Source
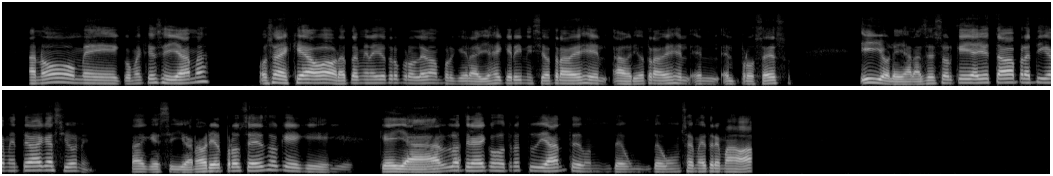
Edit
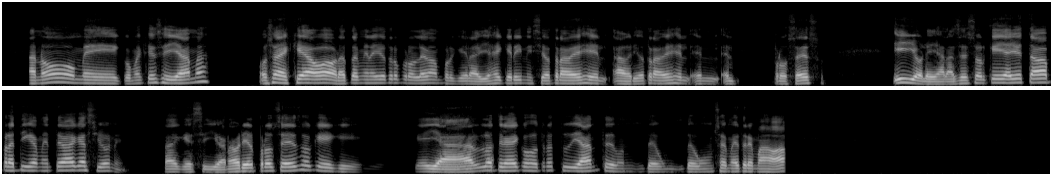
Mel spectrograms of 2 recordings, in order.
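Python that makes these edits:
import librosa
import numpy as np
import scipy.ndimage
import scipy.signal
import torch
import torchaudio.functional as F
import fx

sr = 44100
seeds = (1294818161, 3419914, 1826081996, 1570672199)

y = fx.edit(x, sr, fx.insert_room_tone(at_s=7.37, length_s=0.33),
    fx.fade_down_up(start_s=13.57, length_s=0.91, db=-22.5, fade_s=0.22, curve='qua'), tone=tone)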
